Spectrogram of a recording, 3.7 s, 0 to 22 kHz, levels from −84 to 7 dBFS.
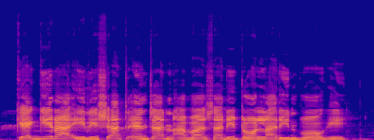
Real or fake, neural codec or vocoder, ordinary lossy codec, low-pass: real; none; none; 19.8 kHz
